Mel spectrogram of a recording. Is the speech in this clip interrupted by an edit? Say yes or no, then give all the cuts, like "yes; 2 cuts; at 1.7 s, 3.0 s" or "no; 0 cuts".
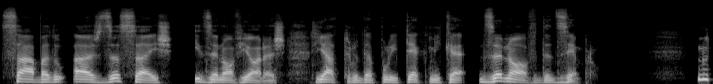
yes; 2 cuts; at 3.1 s, 4.7 s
